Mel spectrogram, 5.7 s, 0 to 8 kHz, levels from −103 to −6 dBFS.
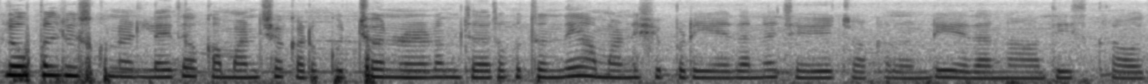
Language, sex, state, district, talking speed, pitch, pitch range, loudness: Telugu, female, Andhra Pradesh, Sri Satya Sai, 155 wpm, 245 Hz, 235-260 Hz, -20 LUFS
